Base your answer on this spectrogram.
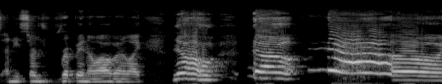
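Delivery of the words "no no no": high, loud mock wail of "no"; horrified wail. Player watching the armor get ripped up, mock-horrified wailing. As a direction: cry out in hammed-up horror, drawing out the last one.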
